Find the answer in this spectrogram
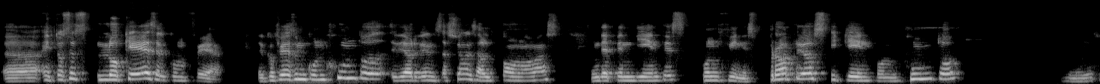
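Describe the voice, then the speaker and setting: A Brazilian man, a native Portuguese speaker, gives an online lecture on environmental engineering in Spanish, his second language. His high voice sounds careful and hesitant.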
